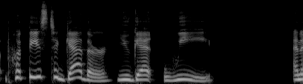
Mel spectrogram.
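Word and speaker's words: oui: Okay, I remember west and east because if you put these together, you get we. And if you know French, that's pronounced we and that means yes.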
